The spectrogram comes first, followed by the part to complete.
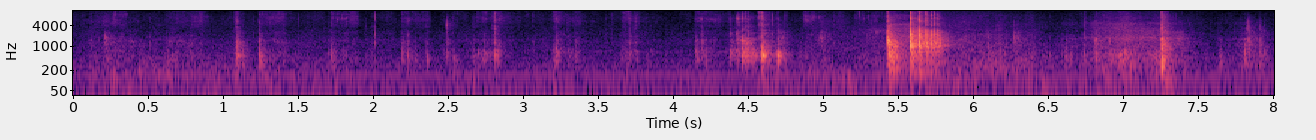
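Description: Light handling noises from a radio-controlled truck's rear wheel and hub being worked by hand: scattered small clicks of plastic parts, with a short louder rub about halfway through.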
